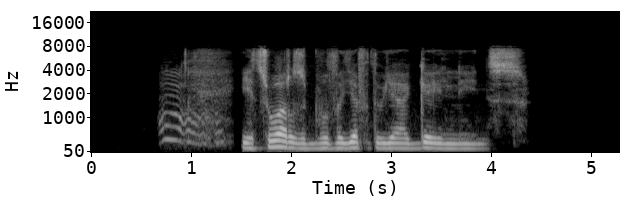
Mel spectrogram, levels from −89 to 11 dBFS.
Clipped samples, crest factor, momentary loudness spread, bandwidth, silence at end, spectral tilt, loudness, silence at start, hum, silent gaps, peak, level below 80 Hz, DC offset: under 0.1%; 20 dB; 18 LU; 8.2 kHz; 0.95 s; -4 dB/octave; -24 LUFS; 0.7 s; none; none; -6 dBFS; -66 dBFS; under 0.1%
